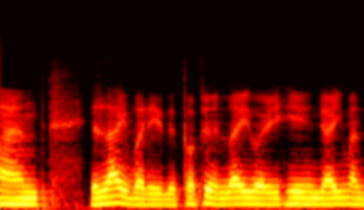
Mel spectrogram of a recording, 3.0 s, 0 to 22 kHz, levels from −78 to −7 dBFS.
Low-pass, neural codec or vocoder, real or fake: 7.2 kHz; codec, 16 kHz, 0.5 kbps, FunCodec, trained on Chinese and English, 25 frames a second; fake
